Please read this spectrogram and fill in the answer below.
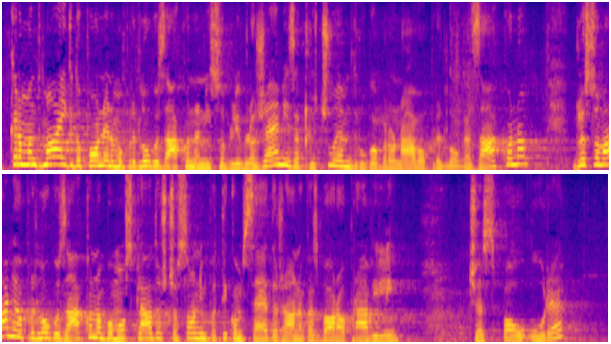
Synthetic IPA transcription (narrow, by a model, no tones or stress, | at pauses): kɛɾmand̪maːjiɡd̪ɔpɔwnjɛnɛmupɾɛd̪loːɡuzaːkɔnaniːsɔbiliwlɔʒɛːnizaklʲut͡ʃuːjɛmd̪ɾuːɡɔːbɾawnaːʋɔpɾɛd̪loːɡazaːkɔna | ɡlasɔʋaːnjɛɔpɾɛd̪loːɡuzaːkɔnabomɔwsklaːd̪ust͡ʃasɔwnimpɔt̪eːkɔmsɛjɛd̪əɾʒaːwnɛɡazbɔːɾaɔpɾaːʋili | t͡ʃɛspɔwuːɾɛ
